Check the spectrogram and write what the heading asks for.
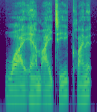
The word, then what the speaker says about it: Klymit: I think it's pronounced Climate. It's Klymit, Climate, and it's an inflatable.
